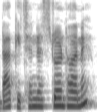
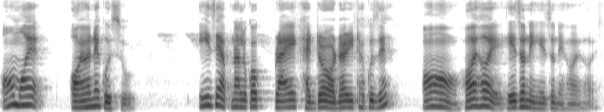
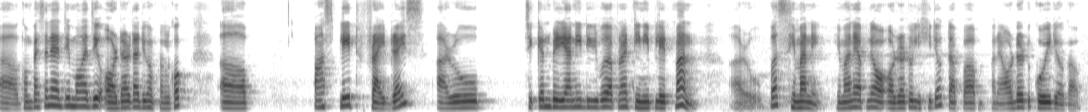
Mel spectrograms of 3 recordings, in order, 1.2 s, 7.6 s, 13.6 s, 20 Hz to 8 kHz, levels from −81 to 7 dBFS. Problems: none marked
